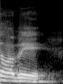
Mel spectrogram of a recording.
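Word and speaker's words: ه: এই হাটা উচ্চারণের সময় কিন্তু আবার গলার মাঝখান থেকে আওয়াজ করে পড়তে হবে।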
